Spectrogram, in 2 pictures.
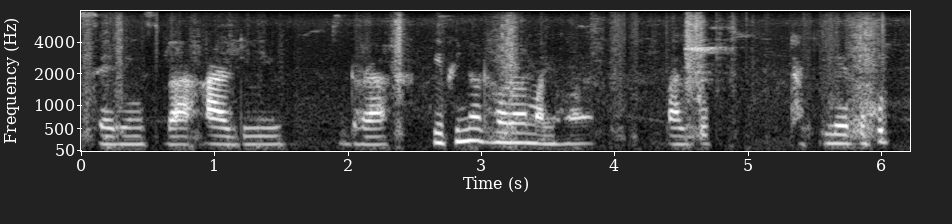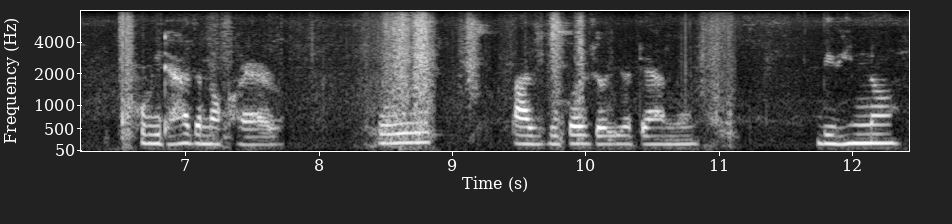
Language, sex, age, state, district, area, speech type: Assamese, female, 30-45, Assam, Dhemaji, urban, spontaneous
